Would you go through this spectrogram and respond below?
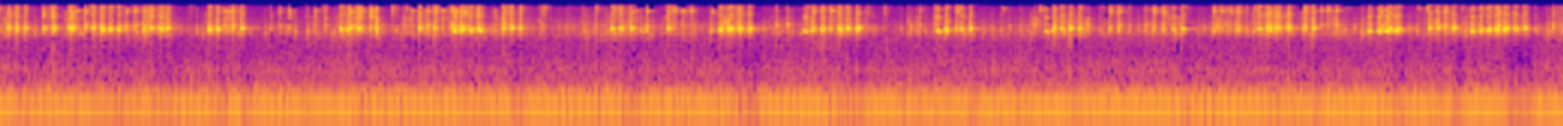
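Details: High, shrill cricket chirps from live insects arrive in clustered pulsing bursts about twice per second, some callers overlapping into a continuous ringing trill; a soft low hum persists underneath.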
